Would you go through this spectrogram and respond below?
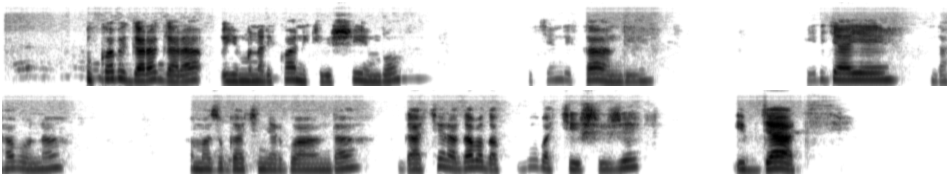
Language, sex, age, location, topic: Kinyarwanda, female, 25-35, Musanze, agriculture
